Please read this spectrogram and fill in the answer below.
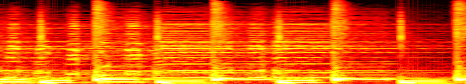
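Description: Norteño band music in an instrumental passage without singing: accordion melody over a pitched bass line and a steady, even drum beat.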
